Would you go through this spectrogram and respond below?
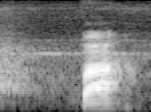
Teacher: पा ओष्ठ अल्प प्राण आघोष वर्ण है।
